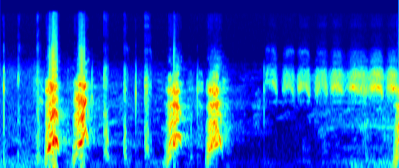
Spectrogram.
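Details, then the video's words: Bull terrier giving two loud, harsh barks with softer yips between, two more full barks, then a rapid stream of high, thin squeaky pulses running to the end. "bull terrier kid dog barking"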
